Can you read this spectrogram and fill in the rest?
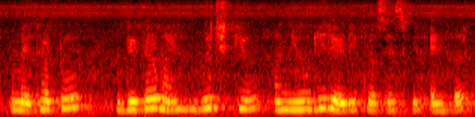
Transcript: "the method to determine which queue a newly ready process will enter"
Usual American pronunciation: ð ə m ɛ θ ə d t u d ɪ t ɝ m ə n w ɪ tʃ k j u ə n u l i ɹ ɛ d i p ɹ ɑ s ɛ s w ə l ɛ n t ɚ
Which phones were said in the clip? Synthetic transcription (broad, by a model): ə m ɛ t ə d t u d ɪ t ɝ m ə n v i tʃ k j u ə n u l i ɹ ɛ d i p ɹ ɑ s ɛ s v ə l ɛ n t ɚ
